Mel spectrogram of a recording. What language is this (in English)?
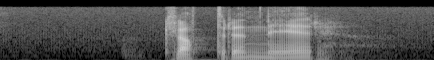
Norwegian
